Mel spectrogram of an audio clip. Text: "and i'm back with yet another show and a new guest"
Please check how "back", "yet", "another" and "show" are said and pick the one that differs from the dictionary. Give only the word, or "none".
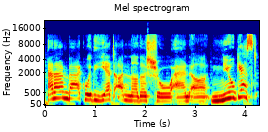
none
